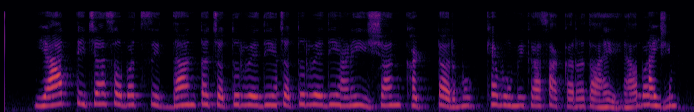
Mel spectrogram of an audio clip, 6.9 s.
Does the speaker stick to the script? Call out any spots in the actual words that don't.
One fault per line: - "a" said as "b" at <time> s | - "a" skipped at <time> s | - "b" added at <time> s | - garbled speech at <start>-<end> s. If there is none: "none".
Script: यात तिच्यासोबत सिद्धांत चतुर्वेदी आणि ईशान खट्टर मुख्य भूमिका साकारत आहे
- "चतुर्वेदी" added at 2.7 s
- garbled speech at 6.2-6.8 s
